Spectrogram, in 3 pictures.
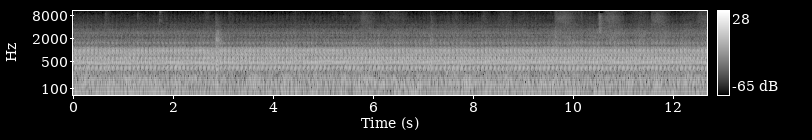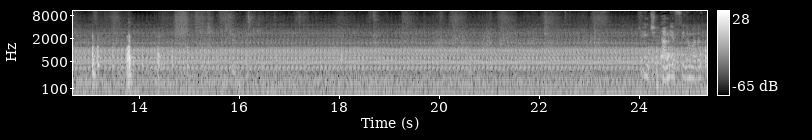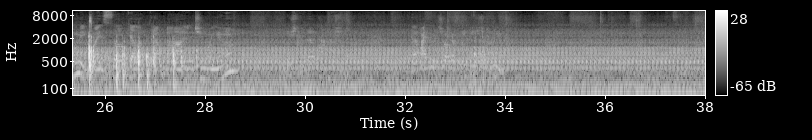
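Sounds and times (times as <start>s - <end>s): mechanical motor hum: 0.0s - 38.0s
sharp knocks and clatters: 13.0s - 14.6s, 24.5s - 27.9s.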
